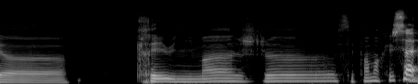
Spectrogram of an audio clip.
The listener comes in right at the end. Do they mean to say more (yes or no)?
yes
